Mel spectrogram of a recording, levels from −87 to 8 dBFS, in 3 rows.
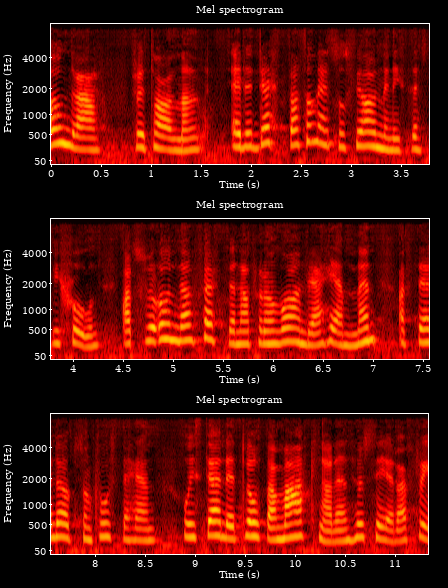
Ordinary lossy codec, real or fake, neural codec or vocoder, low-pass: none; fake; codec, 16 kHz, 1 kbps, FreqCodec, larger model; 7.2 kHz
